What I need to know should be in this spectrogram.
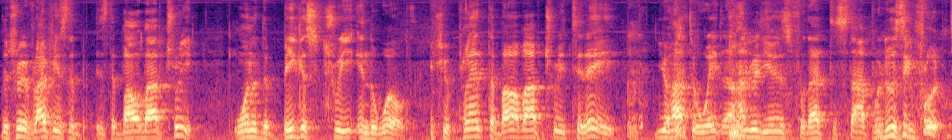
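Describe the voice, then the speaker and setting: A man talks at a fairly quick pace in a fairly high voice. His intonation stays fairly even, with noticeable background noise. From Burkina Faso. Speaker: brewery co-owner. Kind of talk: interview.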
